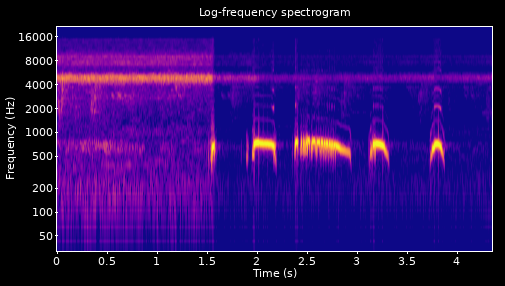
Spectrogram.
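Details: A spotted dove decoy in its first session at a trapping enclosure calls after a noisy opening. It gives a clear series of four mellow, slightly descending coos, the third longest, over a steady high insect-like whine.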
